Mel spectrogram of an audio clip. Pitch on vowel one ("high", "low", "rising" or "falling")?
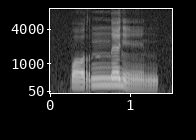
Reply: low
